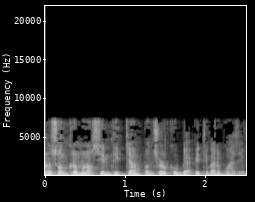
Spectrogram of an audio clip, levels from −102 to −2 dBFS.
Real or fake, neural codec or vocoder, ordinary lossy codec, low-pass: real; none; none; 7.2 kHz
